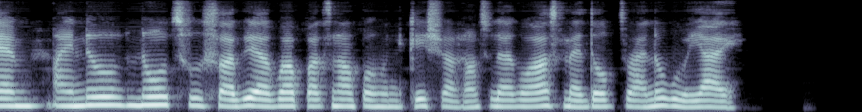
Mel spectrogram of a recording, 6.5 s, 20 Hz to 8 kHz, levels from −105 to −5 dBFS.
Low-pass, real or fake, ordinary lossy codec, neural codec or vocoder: none; fake; none; codec, 16 kHz, 1 kbps, FunCodec, trained on LibriTTS, 50 frames a second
